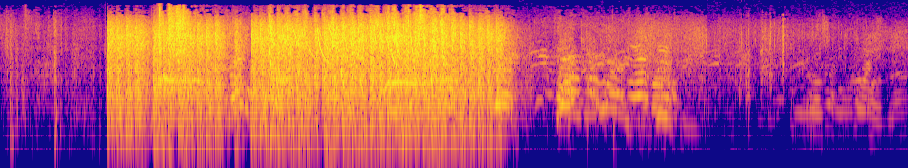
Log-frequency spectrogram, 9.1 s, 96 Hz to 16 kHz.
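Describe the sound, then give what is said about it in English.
Rapid automatic fire from an AK-47 assault rifle, one loud, dense, unbroken burst lasting about four seconds, after which voices are heard. “This is the AK-47 assault rifle, the preferred weapon of your enemy. And it makes a distinctive sound when fired at you, so remember it.”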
